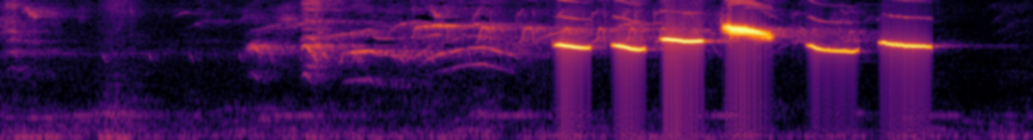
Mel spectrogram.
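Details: Faint, jumbled chirps lead into a crisp phrase of six whistled notes from a capped seedeater singing its three-note regional 'Dó Ré Mi' song, one note pitched noticeably higher.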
